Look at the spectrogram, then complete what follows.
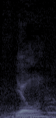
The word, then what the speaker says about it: Jan: It's Captain Yon. Yon. Rhymes with phone. Captain Yon. Just remember, Yon, phone home. You remember how to say my name.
